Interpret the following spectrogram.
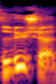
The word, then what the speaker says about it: Lüscher: this year and it's the loot share test and forgive me if I'm pronouncing that wrong but oh it's it's Lucia test yeah pronunciation was quite okay thank you thank you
